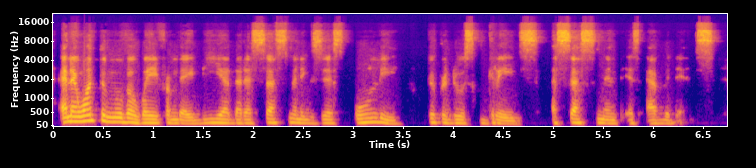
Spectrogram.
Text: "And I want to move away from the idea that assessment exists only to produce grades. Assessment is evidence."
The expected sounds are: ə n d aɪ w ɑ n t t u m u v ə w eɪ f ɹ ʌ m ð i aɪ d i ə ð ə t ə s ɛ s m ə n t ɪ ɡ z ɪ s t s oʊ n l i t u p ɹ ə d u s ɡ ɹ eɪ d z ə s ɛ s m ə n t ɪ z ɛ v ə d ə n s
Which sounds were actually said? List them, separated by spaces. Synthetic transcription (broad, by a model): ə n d aɪ w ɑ n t t u m u v ə w eɪ f ɹ ʌ m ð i aɪ d i ə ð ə t ə s ɛ s m ə n t ɪ ɡ z ɪ s t s oʊ n l i t u p ɹ ə d u s ɡ ɹ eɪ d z ə s ɛ s m ə n t ɪ z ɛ v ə d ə n s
